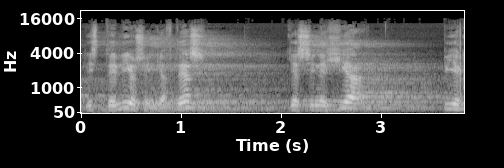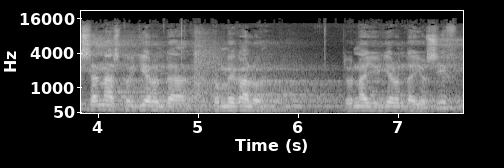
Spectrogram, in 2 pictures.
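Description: A monk telling stories of monastic elders in an unhurried, halting way with frequent restarts. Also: male voice, on the high side, warm tone, a little hiss or hum. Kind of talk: storytelling talk about monastic elders. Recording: echoey hall with long reverb.

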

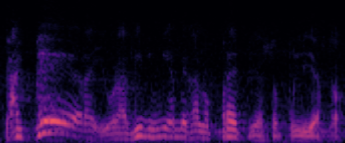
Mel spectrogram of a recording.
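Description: A man preaching a sermon, reading passages aloud and explaining them with lively asides and sudden rises for emphasis. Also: on the high side, a little hiss or hum, rough recording. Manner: animated, rising sharply for emphasis, explanatory asides. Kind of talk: sermon expounding a text.

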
